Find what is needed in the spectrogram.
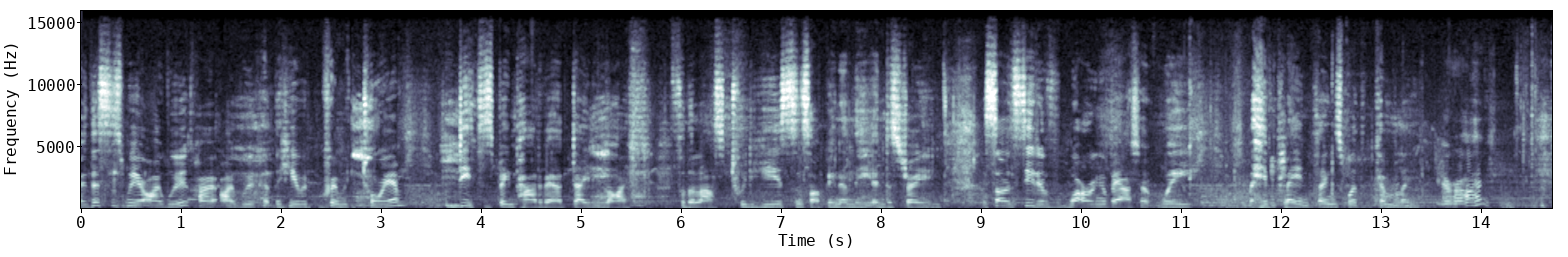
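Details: Adult woman speaking; ordinary speech.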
